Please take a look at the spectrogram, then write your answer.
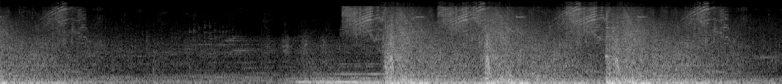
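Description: Bombarda spell blast in Hogwarts Legacy, a heavy booming explosion that bursts in and rumbles on, with a second crashing surge a couple of seconds later, loud and close.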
